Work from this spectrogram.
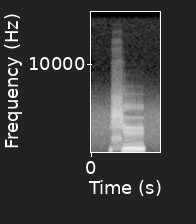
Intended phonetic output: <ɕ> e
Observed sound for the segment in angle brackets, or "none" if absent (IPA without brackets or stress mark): ɕ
